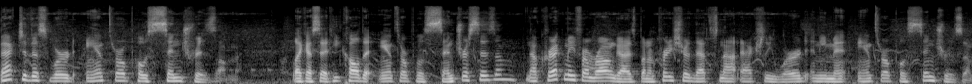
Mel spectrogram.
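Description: Through noticeable background noise, a man speaks at a fairly quick pace with a fairly high pitch and lively intonation. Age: adult, college graduate. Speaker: gaming YouTuber. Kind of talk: video commentary monologue.

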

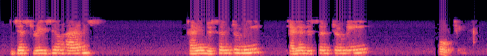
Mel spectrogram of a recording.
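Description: A woman talks in a monotone with flat intonation, fairly high in pitch and somewhat breathy, leaving long, frequent pauses. Audible room echo and light background noise come through. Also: moderate pace. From India. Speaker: school lecturer. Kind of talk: lecture. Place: office. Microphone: webcam.

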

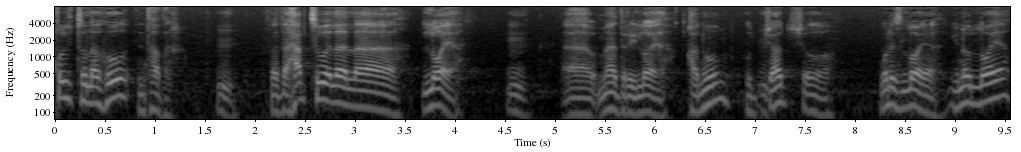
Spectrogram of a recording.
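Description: Speaking with an English accent, a man with a dark, mellow, somewhat breathy tone and medium pitch moves through very wide pitch swings at a fairly slow pace, leaving long, frequent pauses. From England, London. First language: English (speaking Arabic). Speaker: English teacher. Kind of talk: TV interview. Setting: studio. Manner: halting. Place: studio. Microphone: lapel.

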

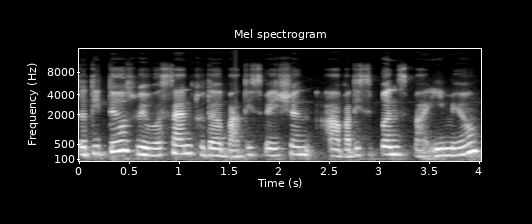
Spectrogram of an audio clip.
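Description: A woman speaks with fairly high pitch and ordinary pitch variation. It is an ordinary speaking voice. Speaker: event secretariat moderator. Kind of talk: event introduction. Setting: video call. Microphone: video call.

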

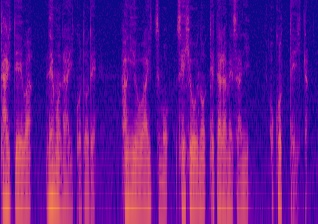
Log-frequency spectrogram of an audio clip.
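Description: A passage is read aloud. The voice is natural.

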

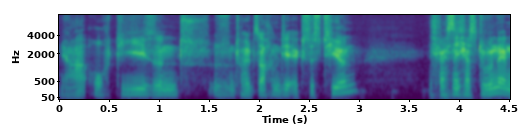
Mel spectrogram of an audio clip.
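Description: At a moderate pace, a man speaks at a medium pitch with a bright, sharp tone and fairly even intonation. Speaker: podcast guest, gaming fan. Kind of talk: casual chat. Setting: voice chat on Discord. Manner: stumbling over words.

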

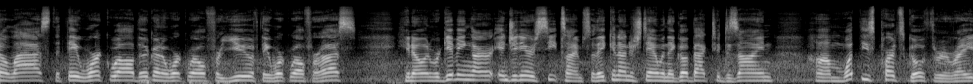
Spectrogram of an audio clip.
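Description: A man's high-pitched voice with ordinary pitch variation at a fairly quick pace, dry with no echo, over light background noise. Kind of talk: promotional vlog chat. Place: open country.

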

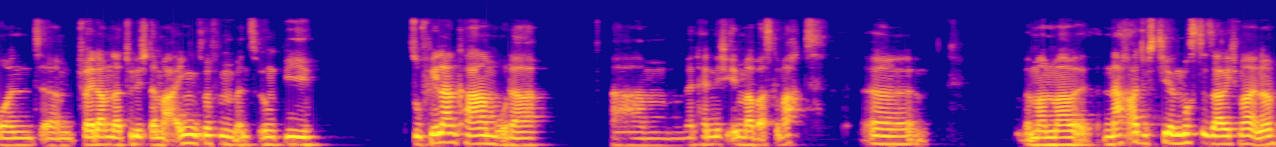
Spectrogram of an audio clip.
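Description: Medium in pitch and monotone with flat intonation, a man talks at a fairly slow pace with long, frequent pauses. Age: 30s. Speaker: trading software developer and webinar presenter. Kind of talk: webinar lecture. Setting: online webinar with screen sharing.

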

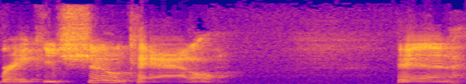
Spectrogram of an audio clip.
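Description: Here a man speaks at a very slow pace. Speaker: storyteller. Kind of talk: casual storytelling. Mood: cheerful, amused. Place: home room. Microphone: webcam.

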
